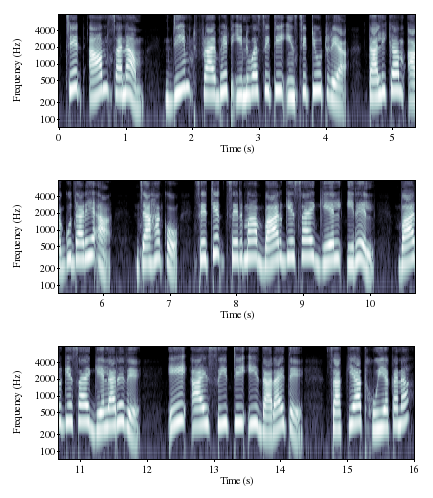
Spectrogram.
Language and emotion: Santali, neutral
